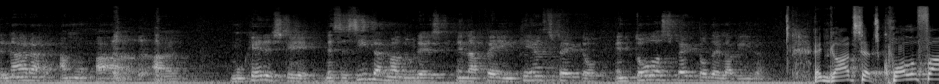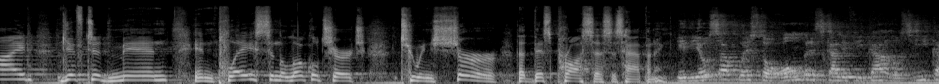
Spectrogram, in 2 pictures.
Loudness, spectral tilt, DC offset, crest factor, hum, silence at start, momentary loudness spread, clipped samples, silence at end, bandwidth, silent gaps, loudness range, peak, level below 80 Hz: -23 LUFS; -4.5 dB/octave; under 0.1%; 18 dB; none; 0 s; 7 LU; under 0.1%; 0 s; 16.5 kHz; none; 4 LU; -6 dBFS; -34 dBFS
